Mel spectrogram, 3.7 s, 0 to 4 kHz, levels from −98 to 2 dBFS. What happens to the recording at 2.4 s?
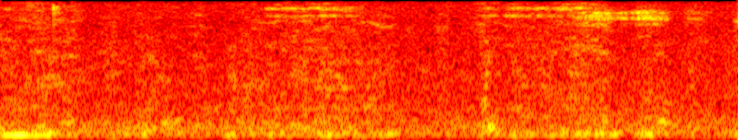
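Nothing goes wrong at 2.4 s: the speech carries on intact through that moment, heard through the narrowband call path with nothing above 4 kHz.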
